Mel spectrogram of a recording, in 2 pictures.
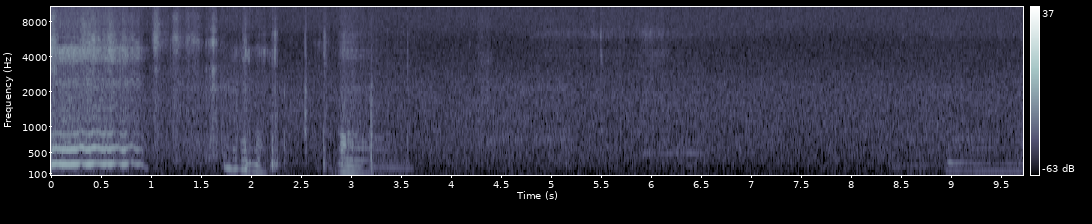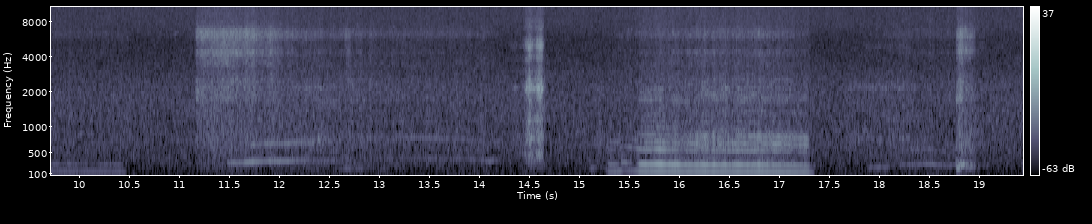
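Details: Snoring during sleep: soft, tonal, humming snores recur every few seconds in a quiet room, with a steady, slow breathing rhythm.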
